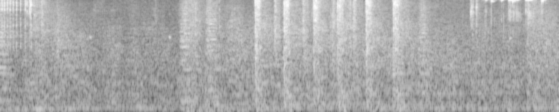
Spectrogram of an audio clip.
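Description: Gunshots in Mafia: Definitive Edition crack out from a six-round revolver during a shootout while driving, several sharp reports in an uneven sequence over a constant loud engine and road roar.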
